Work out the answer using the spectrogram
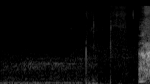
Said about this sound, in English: So the dog just picked up her toy. I promise you they weren't going to bark, but I didn't even think about the squeaking.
